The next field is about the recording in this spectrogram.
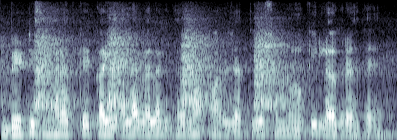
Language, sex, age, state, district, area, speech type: Hindi, male, 18-30, Madhya Pradesh, Seoni, urban, read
